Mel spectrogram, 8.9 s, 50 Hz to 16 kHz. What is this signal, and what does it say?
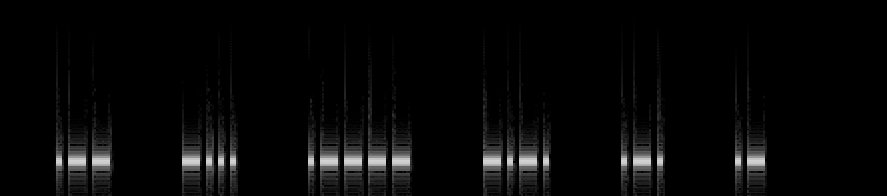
Morse code, heard as a keyed tone, about 21 wpm, spaced as for 9 wpm, 700 Hz. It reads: WB1CRA
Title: USA Call Signs - 4x Character Spacing - 20wpm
